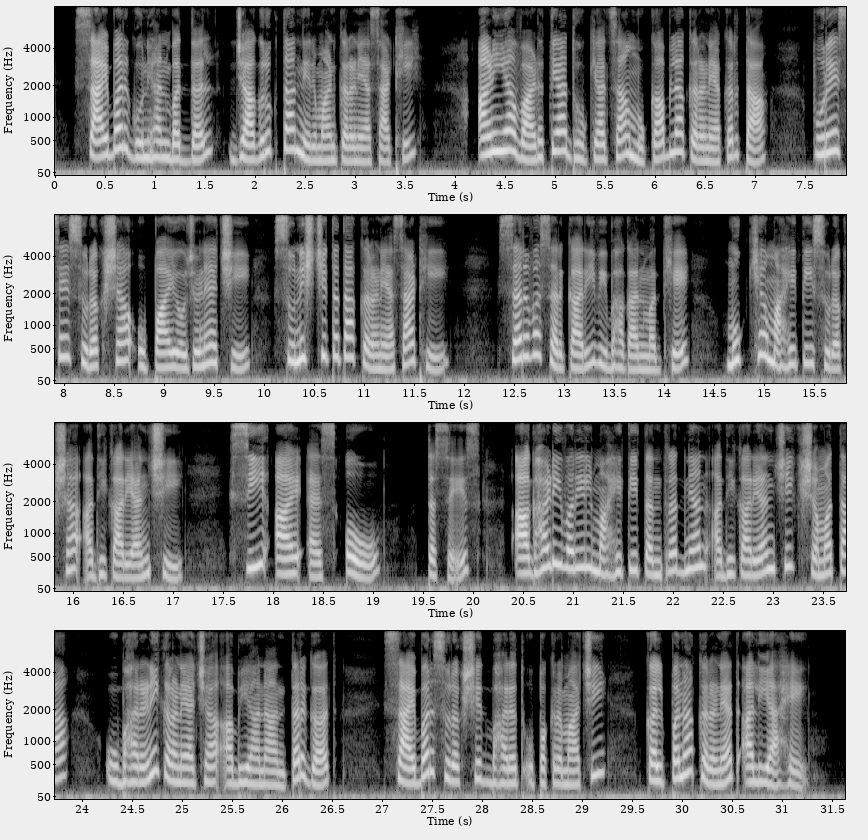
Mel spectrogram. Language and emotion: Marathi, neutral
